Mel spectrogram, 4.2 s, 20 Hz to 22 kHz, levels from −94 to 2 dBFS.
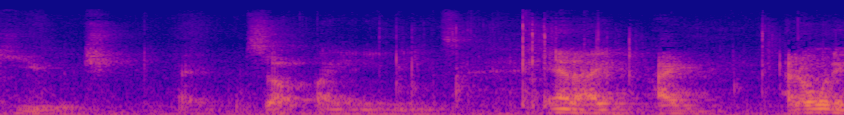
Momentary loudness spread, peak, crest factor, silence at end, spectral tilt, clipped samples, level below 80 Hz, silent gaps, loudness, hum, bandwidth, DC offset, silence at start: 17 LU; -18 dBFS; 20 dB; 0 s; -5 dB/octave; under 0.1%; -56 dBFS; none; -39 LUFS; none; 15.5 kHz; under 0.1%; 0 s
